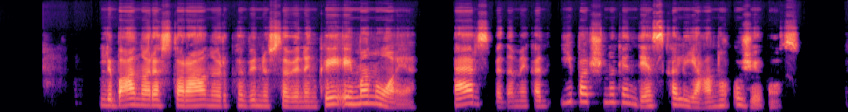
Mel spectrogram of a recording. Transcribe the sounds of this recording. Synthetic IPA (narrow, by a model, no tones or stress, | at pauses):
lʲɪbɑːnoːɾʲɛst̪ɔɾɑːnuɪɾkɐʋʲɪnʲʊsɐʋʲɪnʲɪŋkɐɪʔɛɪmɐnuɔjɛ̰ | pʲæˑɾʲsʲpʲeːd̪ɐmʲɪkɐt̪iːpɐt͡ʃnʊkʲɛnʲd̪ʲeːskɐlʲjæːnuːʔʊʒʲɛ̰ɪɡo̰ːs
